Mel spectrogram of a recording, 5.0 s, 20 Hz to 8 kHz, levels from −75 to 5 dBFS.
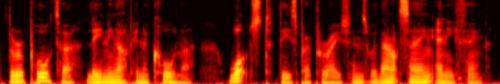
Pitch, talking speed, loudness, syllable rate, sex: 100 Hz, 155 wpm, -21 LUFS, 5.7 syllables/s, male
